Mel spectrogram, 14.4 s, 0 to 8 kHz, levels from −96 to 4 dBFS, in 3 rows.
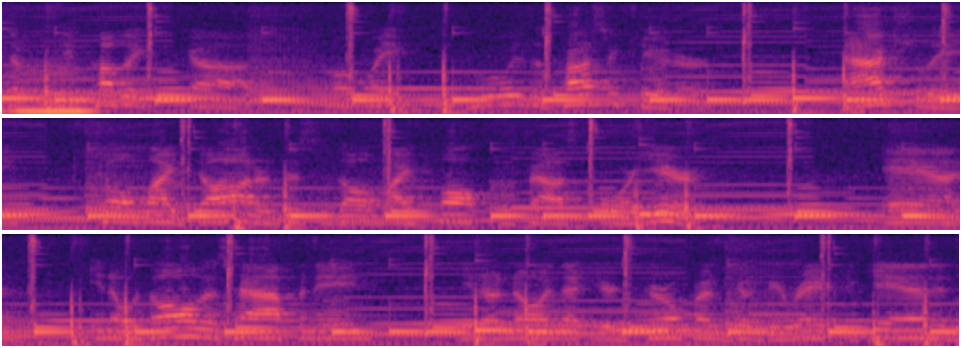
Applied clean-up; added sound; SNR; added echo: none; Piano; -3 dB; reverberation time 0.4 s.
